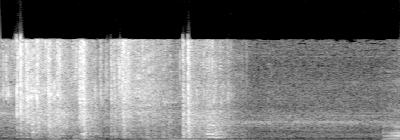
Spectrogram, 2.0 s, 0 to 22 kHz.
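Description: PLA support structures crackling and snapping in a quick run of sharp clicks as a scraper pries a large 3D print off the printer bed. The clicking dies away a little past halfway.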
